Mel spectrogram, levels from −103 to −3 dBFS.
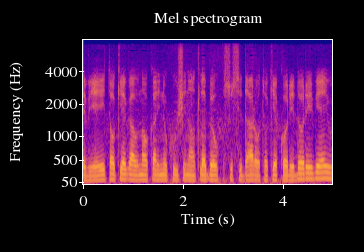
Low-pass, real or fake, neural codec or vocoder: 7.2 kHz; fake; codec, 16 kHz in and 24 kHz out, 1 kbps, XY-Tokenizer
